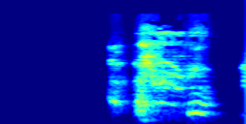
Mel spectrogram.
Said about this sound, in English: I'm sorry, y'all. I hope it's not. I was like, should I keep recording if I'm coughing? But I have listened to podcasts where people cough before. I'm trying to do it away from the mic, though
